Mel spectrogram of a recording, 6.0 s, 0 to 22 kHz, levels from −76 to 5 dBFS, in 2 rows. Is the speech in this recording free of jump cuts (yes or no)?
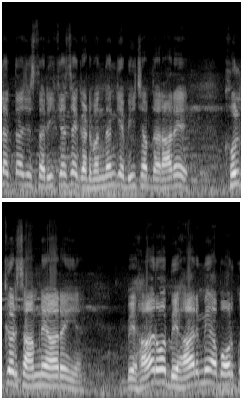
yes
